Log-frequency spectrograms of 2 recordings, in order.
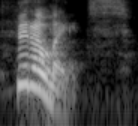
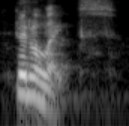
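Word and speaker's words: phthalates: haven't even heard of fidelates I'm going to spell that for you pee p h t h a l a t e s fidelates okay you want to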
